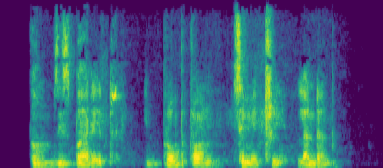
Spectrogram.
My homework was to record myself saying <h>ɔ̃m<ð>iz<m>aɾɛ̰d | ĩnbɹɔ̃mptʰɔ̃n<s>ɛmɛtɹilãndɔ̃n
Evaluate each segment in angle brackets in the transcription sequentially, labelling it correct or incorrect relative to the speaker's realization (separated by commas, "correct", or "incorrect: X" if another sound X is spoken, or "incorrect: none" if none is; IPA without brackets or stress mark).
incorrect: θ, incorrect: z, incorrect: b, correct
